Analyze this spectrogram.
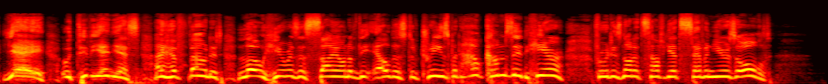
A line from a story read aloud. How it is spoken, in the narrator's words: Aragorn cried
